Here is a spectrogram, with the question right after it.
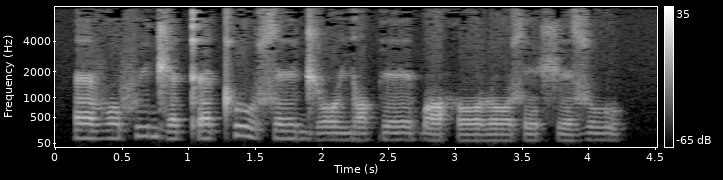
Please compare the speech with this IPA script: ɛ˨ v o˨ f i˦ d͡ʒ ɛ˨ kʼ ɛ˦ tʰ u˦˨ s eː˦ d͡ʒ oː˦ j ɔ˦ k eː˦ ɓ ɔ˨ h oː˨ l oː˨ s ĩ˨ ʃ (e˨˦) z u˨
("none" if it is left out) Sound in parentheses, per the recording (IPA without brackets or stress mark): e˨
